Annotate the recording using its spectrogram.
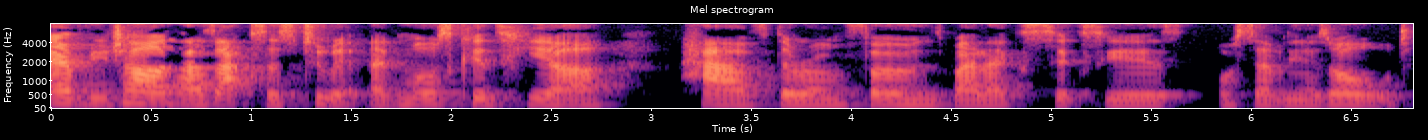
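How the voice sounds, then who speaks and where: A woman with a London accent speaks at a moderate pace, fairly low in pitch, in a bright, sharp tone with monotone, flat intonation. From London, England. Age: 30s. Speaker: author and former teacher. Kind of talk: casual interview.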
